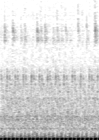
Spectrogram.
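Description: A Triumph motorcycle engine idles with the exhaust baffle fitted, giving a close, steady, even-pulsed thrum with a regular rhythmic beat throughout the brief span.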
